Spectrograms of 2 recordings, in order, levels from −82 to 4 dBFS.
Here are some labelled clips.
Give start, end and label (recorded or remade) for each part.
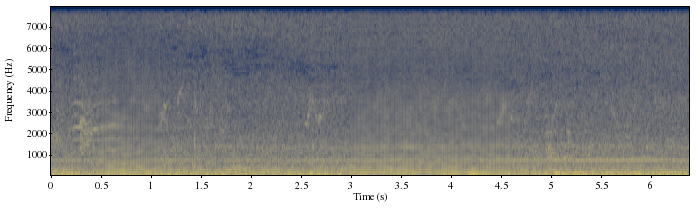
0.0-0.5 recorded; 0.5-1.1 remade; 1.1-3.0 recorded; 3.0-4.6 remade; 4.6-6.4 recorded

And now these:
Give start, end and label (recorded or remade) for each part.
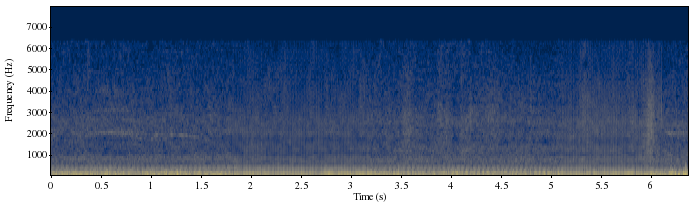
0.0-1.8 recorded; 1.8-3.2 remade; 3.2-5.1 recorded; 5.1-6.0 remade; 6.0-6.4 recorded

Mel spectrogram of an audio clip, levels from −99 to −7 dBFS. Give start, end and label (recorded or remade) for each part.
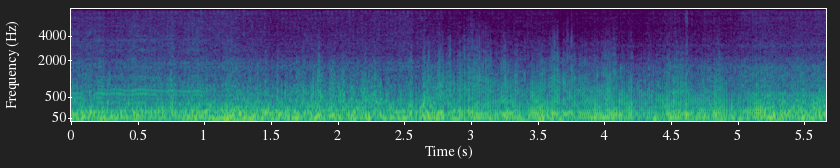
0.0-2.9 recorded; 2.9-5.2 remade; 5.2-5.7 recorded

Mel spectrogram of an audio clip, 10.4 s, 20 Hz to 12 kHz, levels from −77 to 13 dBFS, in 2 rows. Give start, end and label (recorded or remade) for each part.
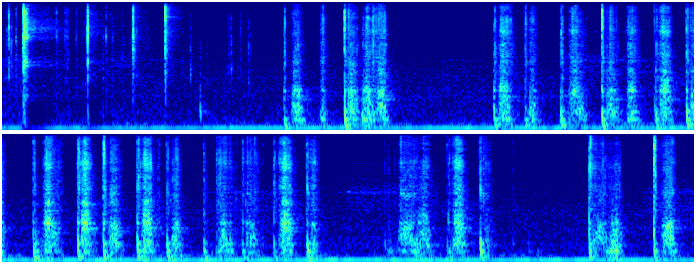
0.0-3.8 recorded; 3.8-4.4 remade; 4.4-10.4 recorded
